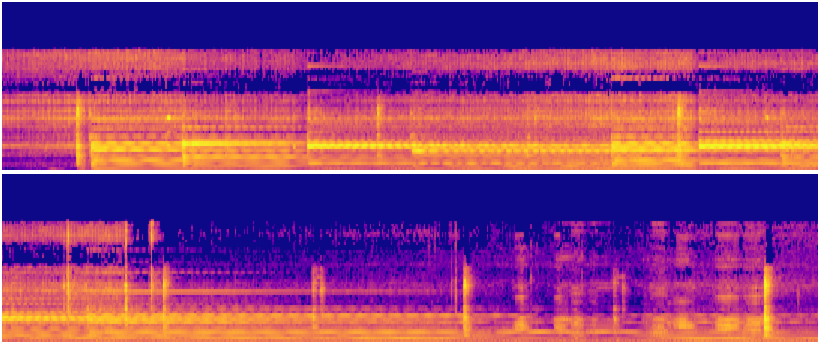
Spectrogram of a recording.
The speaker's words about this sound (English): I will demonstrate the Westminster chime that comes with the clock next.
